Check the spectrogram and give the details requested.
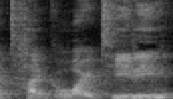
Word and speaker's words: Taika Waititi: This movie is directed by Taika Waititi, and before you sound off in the comments, yes, I checked, that is how you pronounce his name.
